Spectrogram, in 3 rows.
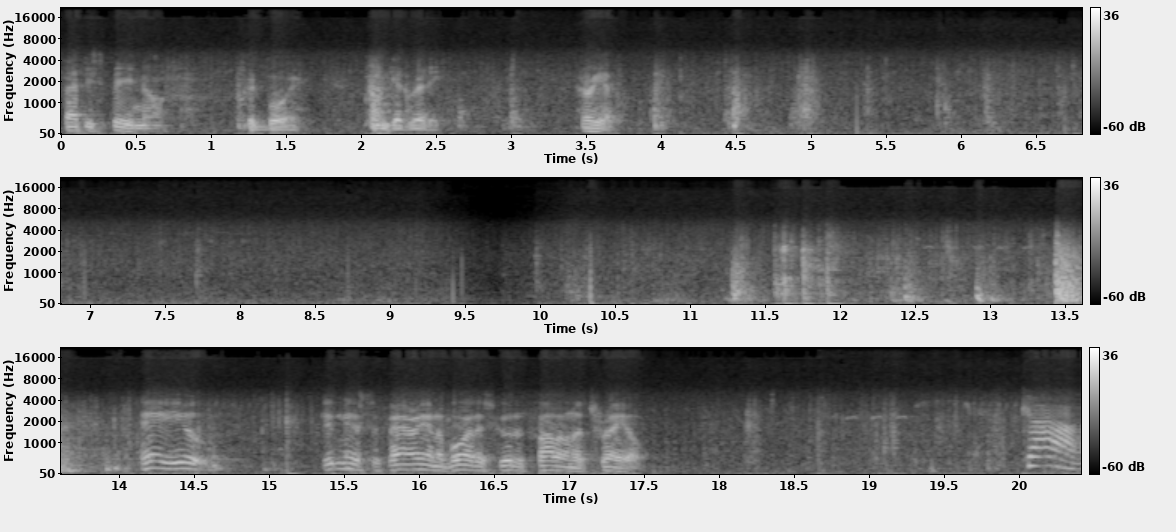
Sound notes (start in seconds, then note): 3.6 footsteps echoing; 13.4 door slamming; 17.6 footsteps echoing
